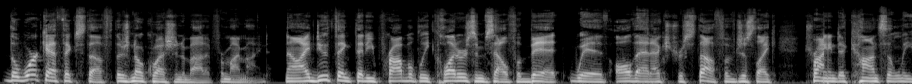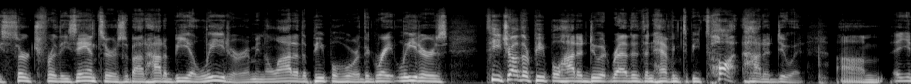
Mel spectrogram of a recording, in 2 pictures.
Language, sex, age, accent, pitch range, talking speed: English, male, 30-49, American, 140-190 Hz, 245 wpm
